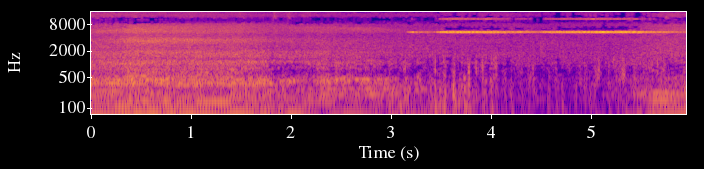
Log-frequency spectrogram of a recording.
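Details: BMW M3 F80 rear brakes, only when pads are warm: low rolling rumble, then a thin steady high-pitched squeal while turning.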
